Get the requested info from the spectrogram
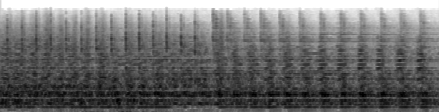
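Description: Orchestral music from a rock band playing with a symphony orchestra: held chords under a fast, even repeated figure of about ten strokes a second.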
